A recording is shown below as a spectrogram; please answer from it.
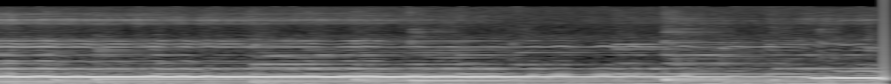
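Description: A woman's voice holds one long, steady note over a capoed acoustic guitar whose lower picked notes change underneath. The held note fades near the end.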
